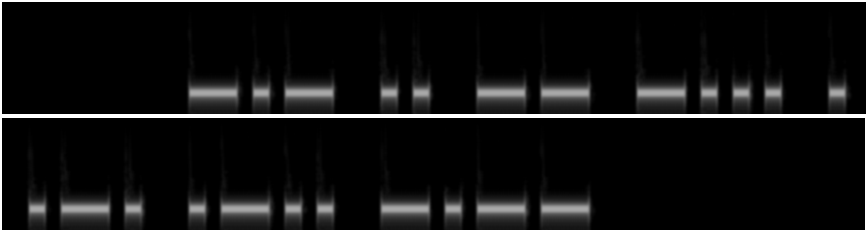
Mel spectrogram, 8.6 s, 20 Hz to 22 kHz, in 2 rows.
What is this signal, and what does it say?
Morse code, heard as a keyed tone, about 15 wpm, 700 Hz. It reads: KIMBERLY
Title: USA Common Names - 15wpm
